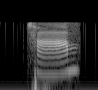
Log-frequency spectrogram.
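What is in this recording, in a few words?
"caam5", Cantonese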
